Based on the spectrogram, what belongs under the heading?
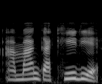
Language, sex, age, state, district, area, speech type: Assamese, female, 30-45, Assam, Dhemaji, rural, spontaneous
